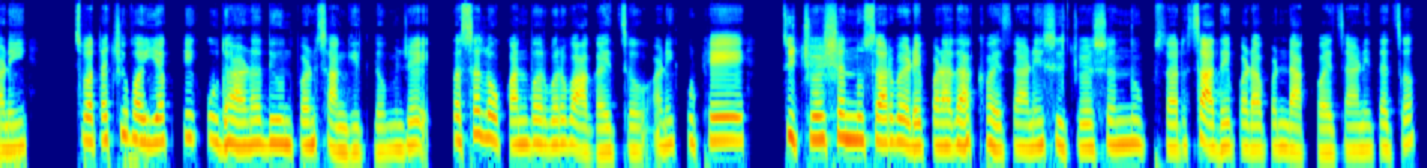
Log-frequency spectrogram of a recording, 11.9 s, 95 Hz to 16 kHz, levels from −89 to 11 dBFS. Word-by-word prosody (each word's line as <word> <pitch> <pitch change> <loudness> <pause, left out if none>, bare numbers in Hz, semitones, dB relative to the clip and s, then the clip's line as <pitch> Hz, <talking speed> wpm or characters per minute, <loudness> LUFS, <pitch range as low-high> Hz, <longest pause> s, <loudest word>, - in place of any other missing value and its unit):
आणि 175 +2 -2 0.5
स्वतःची 230 +3 0
वैयक्तिक 225 +2 +1
उदाहरणं 205 -1 +2
देऊन 210 -1 +2
पण 195 +1 +2
सांगितलं 165 -2 -3
म्हणजे 190 +3 -3 0.2
कसं 230 +5 +2
लोकांबरोबर 205 -3 +1
वागायचं 165 0 -3
आणि 195 - -4
कुठे 230 +1 +4 0.4
सिच्युएशननुसार 235 -2 +4
वेडेपणा 195 -2 +1
दाखवायचा 190 -2 -1
आणि 185 +2 -1
सिच्युएशननुसार 195 0 -3
साधेपणा 185 -1 +3
पण 185 0 -4
दाखवायचा 165 0 -4
आणि 175 0 -4
त्याचं 185 +4 -6
195 Hz, 115 wpm, -22 LUFS, 180-220 Hz, 0.5 s, कुठे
